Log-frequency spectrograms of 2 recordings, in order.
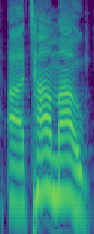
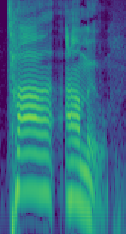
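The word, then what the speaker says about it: Ta'amu: the battle Hawks QB you're pronouncing it Tom out but the correct pronunciation is taw a mu or yeah I think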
